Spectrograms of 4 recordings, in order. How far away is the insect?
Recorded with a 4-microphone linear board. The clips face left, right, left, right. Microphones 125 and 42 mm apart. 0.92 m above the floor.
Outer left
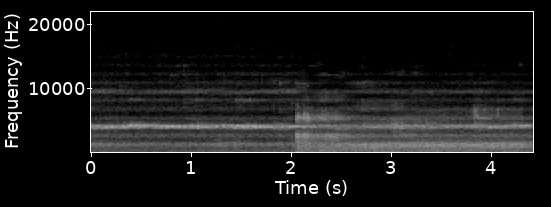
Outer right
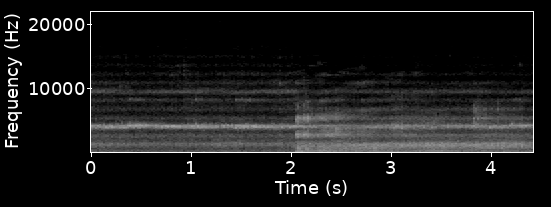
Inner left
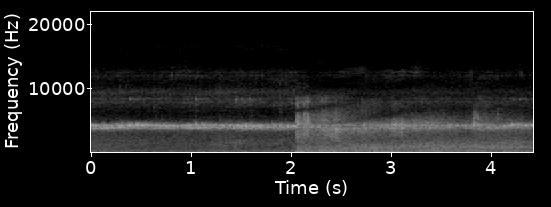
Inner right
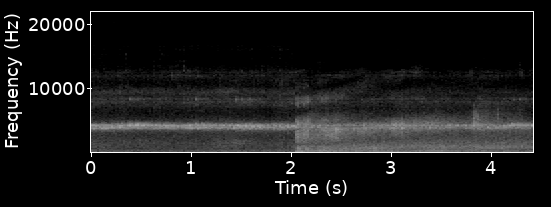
About 5 m.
